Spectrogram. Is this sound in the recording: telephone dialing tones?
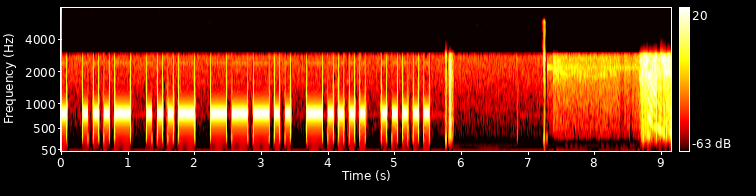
yes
